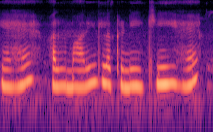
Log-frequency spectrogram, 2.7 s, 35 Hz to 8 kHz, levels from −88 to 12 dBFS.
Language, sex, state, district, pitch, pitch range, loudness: Hindi, female, Uttar Pradesh, Shamli, 240 Hz, 230-260 Hz, -14 LUFS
